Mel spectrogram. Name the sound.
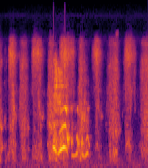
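imitated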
